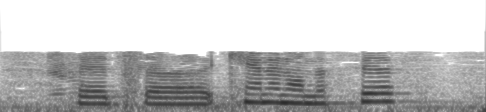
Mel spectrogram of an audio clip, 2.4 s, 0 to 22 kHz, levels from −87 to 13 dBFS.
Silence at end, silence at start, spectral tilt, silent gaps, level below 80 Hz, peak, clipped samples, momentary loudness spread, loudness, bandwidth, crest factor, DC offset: 0 s; 0 s; -11.5 dB/octave; none; -38 dBFS; 0 dBFS; under 0.1%; 8 LU; -14 LUFS; 4 kHz; 14 dB; 0.5%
